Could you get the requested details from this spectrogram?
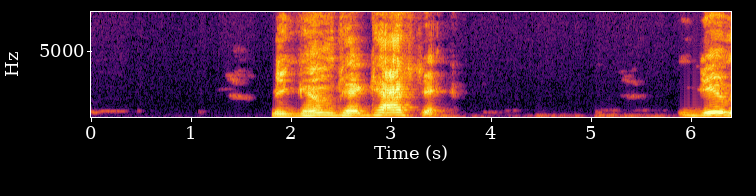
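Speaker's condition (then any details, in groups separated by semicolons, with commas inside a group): Cerebral palsy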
